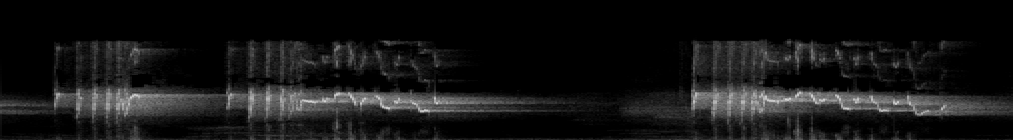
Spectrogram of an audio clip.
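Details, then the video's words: Kolibri muncang sunbird singing actively, kept for training pet birds to sing: high, thin rapid trills of stuttering notes sliding down in little steps, two phrases separated by a short pause, no other sounds. "Kolibri Muncang Gacor Dor"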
